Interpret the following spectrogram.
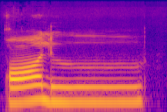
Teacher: क़ा, लाम वाव पेश लू, लाम को नरमी से, आगे मद है, तीन छोटी मद है, इसको तीन अलिफ के बराबर खींच के पढ़ेंगे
